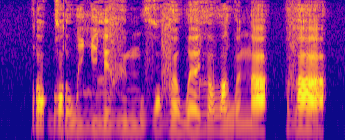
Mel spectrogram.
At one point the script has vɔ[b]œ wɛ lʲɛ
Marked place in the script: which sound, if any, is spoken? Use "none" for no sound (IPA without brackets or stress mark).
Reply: v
